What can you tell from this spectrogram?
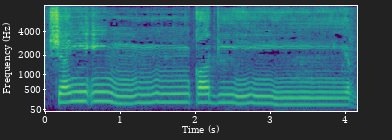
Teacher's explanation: Hampir seperti nggak kedengaran huruf nun matinya, lebih kedengaran suara kayak huruf ang. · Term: ikhfa ab'ad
